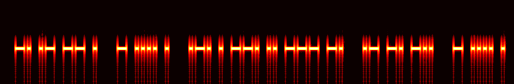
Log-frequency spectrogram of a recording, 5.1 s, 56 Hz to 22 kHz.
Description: Morse code, heard as a keyed tone, about 40 wpm, 700 Hz. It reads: NAME THE REGION AND THE
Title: Sentences from Top 1500 Words 40wpm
